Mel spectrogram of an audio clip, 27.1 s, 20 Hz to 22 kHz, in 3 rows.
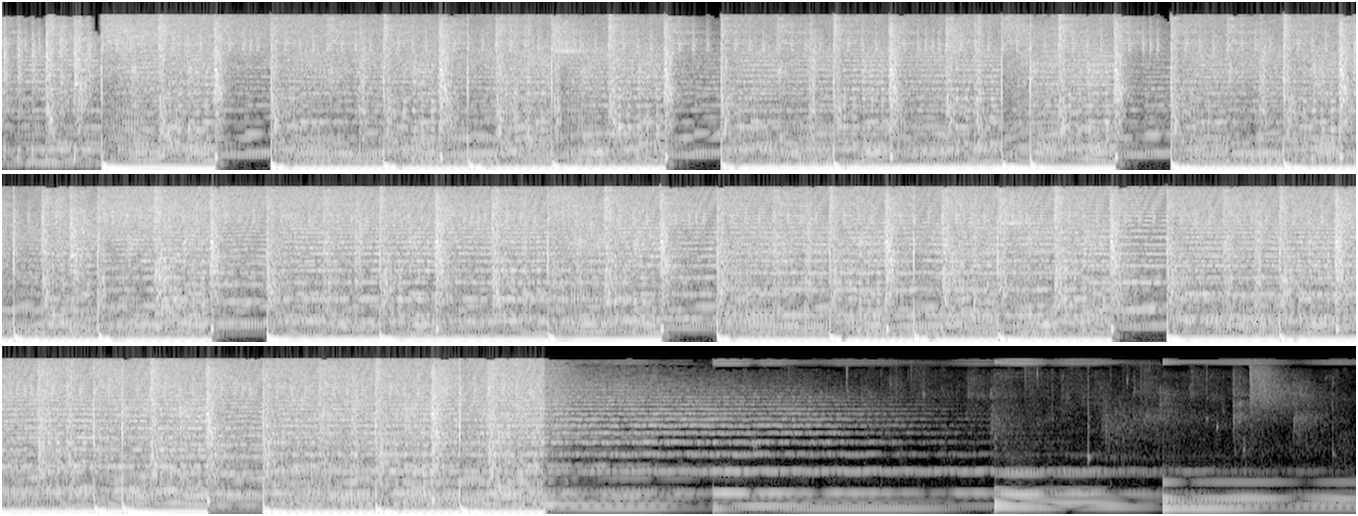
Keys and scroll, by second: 13.2 ctrl+space.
